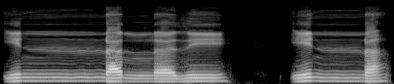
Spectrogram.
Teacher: sini ada huruf nun yang berharakat tasydid maka cara membacanya yaitu kita menahan suara nunnya suara Nun kita tahan-tahan dulu baru dibaca jangan langsung innalladzi tapi tahan dulu dua ketukan innalladzi Inna maka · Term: gunnah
